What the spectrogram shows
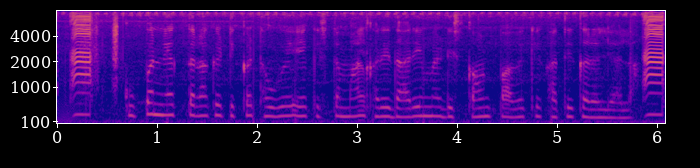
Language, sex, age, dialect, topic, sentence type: Bhojpuri, female, 18-24, Western, banking, statement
